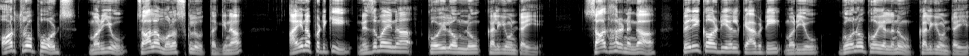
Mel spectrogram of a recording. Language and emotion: Telugu, neutral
